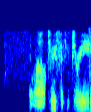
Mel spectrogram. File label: Police Patrol 1 (Dispatch)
